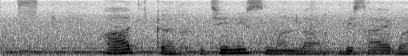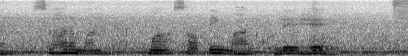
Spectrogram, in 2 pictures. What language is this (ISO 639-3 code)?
hne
